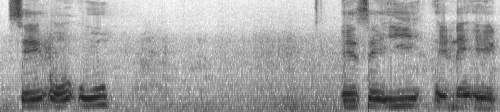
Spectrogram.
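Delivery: each letter of "C O U S I N E" named slowly, one by one; spelled out letter by letter. Shown as a demonstration. Teacher spelling a German word for learners, letter by letter. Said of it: "cousine se escribe".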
